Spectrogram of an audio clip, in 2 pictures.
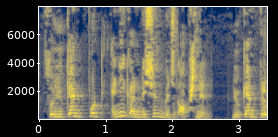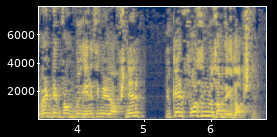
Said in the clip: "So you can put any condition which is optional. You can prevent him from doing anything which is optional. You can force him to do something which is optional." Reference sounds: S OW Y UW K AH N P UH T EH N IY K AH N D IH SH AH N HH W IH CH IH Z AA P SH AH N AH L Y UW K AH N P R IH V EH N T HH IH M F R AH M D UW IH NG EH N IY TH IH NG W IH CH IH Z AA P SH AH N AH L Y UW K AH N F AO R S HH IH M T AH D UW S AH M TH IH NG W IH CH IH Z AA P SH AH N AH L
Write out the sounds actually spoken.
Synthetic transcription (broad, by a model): S OW Y UW K AH N P UH T EH N IY K AH N D IH SH AH N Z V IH CH IH Z AA P SH AH N AH L Y UW K AH N P R IH V EH N T HH IH M F R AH M D UW IH NG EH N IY T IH NG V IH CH IH Z AA P SH AH N AH L Y UW K AH N F AO R S HH IH M D UW S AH M T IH NG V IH IH Z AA P SH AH N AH L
